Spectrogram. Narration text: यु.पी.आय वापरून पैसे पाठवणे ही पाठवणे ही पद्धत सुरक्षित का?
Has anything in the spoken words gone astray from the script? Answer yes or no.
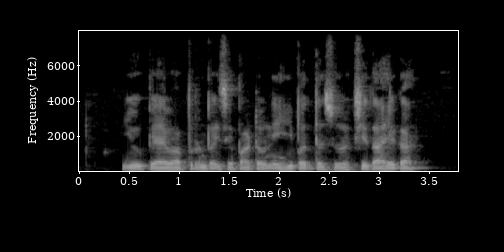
yes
